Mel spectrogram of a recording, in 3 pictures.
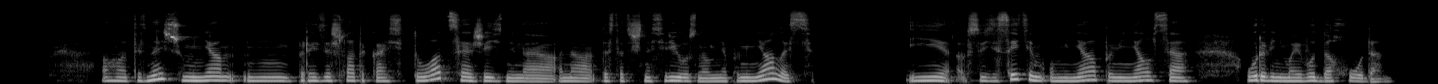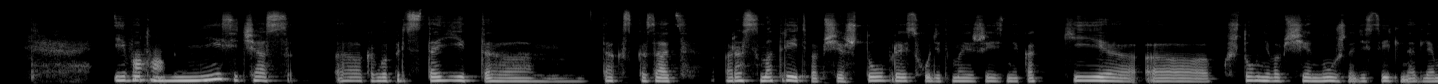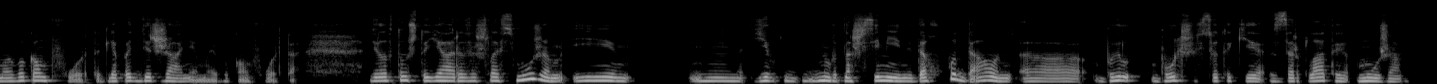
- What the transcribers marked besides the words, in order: tapping
- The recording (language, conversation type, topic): Russian, advice, Как лучше управлять ограниченным бюджетом стартапа?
